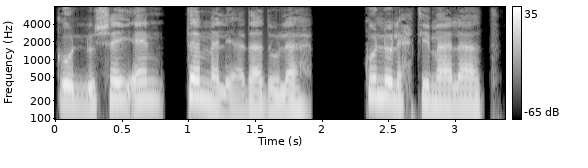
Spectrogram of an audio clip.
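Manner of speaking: high, angry insistence; high-voiced irritated rebuttal. A narrator's reading. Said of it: "قالت في غضب".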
